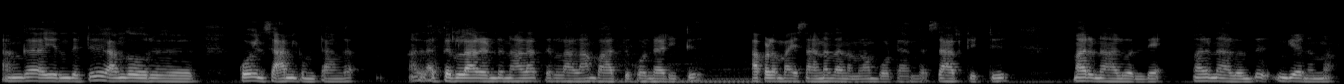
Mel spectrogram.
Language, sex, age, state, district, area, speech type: Tamil, female, 60+, Tamil Nadu, Madurai, urban, spontaneous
